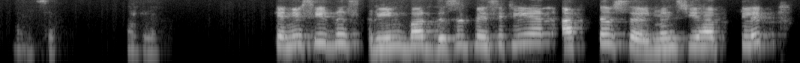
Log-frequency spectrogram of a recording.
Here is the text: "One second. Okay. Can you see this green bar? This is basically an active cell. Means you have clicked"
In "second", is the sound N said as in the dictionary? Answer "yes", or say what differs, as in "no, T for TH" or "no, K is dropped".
no, N is dropped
